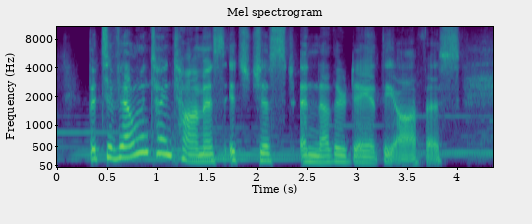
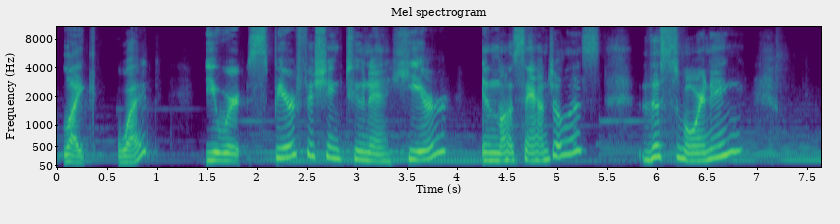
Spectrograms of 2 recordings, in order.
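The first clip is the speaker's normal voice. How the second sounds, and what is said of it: Incredulous tone. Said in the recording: “hear the incredulity in my voice?”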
